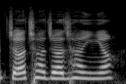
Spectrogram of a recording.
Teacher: ठीक, अब देखते हैं नेक्स्ट, च व्यंजन का उच्चारण होता है च, तो च वर्ग तालु से होता है, च छ ज झ ञ। ठीक है, तालु से होता है क्योंकि हमारा जो जीभ है वो तालु को टच करता है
